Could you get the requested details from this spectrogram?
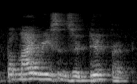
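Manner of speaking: ordinary delivery, nothing marked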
